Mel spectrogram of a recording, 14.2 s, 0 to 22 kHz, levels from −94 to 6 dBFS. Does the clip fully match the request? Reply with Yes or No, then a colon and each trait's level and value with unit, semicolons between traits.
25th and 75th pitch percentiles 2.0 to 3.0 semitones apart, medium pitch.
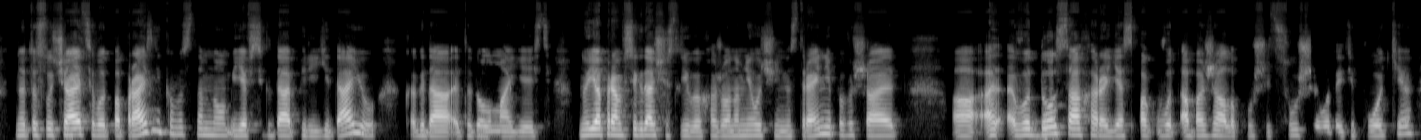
Yes: narrow, 2.6 semitones; medium, 150 Hz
